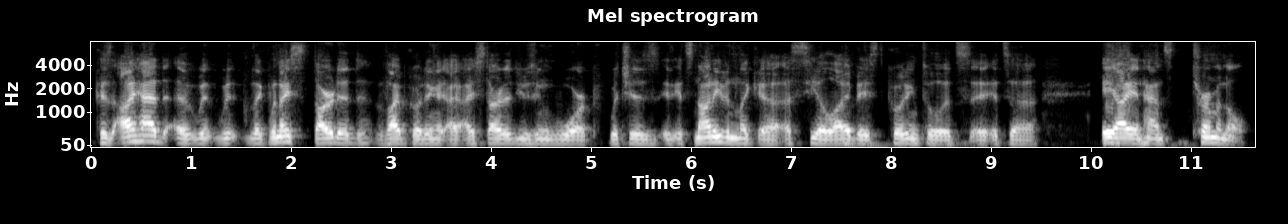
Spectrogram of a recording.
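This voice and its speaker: A man's voice: mid-range voice, steady tone, a little mellow. A man guesting on a casual tech chat who rambles, restarts his sentences and laughs easily. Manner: rambling, self-correcting, quick to laugh. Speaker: guest developer.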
